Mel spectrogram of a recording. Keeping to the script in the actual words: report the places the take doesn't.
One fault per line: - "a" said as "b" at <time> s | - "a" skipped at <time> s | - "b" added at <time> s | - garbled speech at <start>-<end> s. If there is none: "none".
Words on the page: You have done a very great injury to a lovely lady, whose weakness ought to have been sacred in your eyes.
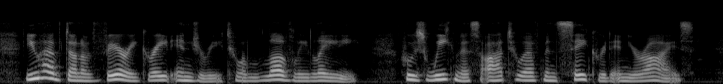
none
